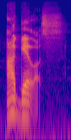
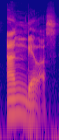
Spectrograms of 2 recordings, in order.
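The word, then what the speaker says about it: ἄγγελος: gammas come together and when they come together they are pronounced with an N sound for example here is the word angel it is pronounced Angello's it's not oculus it's not aguilas is angulas because the two gammas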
